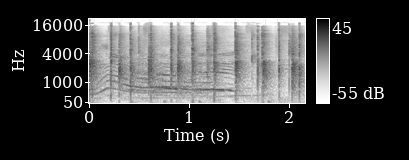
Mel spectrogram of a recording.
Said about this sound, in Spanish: ¡Fuerte el aplauso!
